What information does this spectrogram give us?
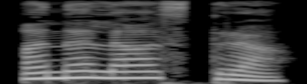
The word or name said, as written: ಅನಲಾಸ್ತ್ರ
